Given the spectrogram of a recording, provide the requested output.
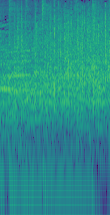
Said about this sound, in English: Because we can't afford a sound effect. We have got one of them somewhere. No, we don't. Do we? What, a round of applause?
